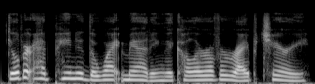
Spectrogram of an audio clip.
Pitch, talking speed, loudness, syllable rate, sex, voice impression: 210 Hz, 230 wpm, -17 LUFS, 6.1 syllables/s, female, feminine, slightly young, relaxed, bright, soft, raspy, cute, slightly refreshing, friendly, reassuring, kind, modest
